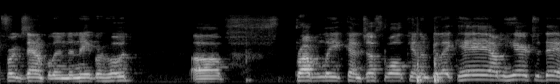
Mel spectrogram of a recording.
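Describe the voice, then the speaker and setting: Halting, eager man from Morocco. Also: on the high side. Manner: halting, repeats words, eager. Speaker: guest. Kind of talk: casual interview.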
